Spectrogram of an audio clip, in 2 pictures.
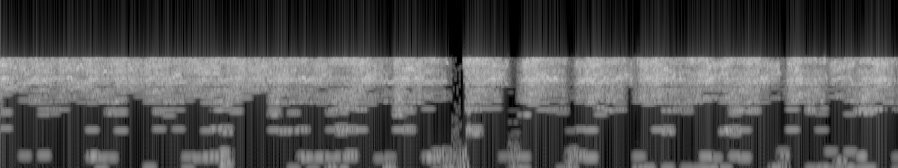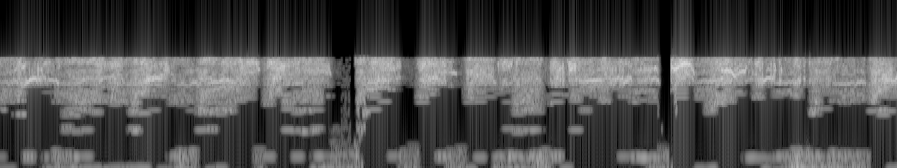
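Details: A steady, shrill electronic-sounding drone with brief dropouts fills the recording; no animal calls stand out.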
